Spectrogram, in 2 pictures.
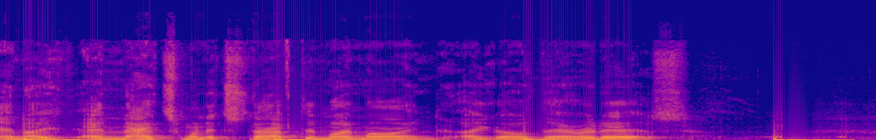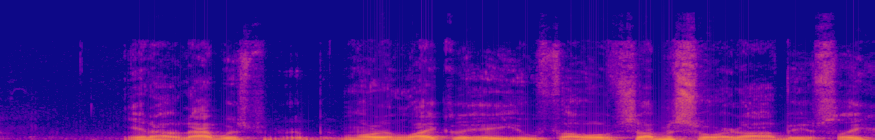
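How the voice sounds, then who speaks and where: Over background music, the speaker uses lively intonation at a moderate pace, with long, frequent pauses. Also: man, fairly low pitch for a man. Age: 60s. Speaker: UFO witness. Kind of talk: interview testimony. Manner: halting.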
